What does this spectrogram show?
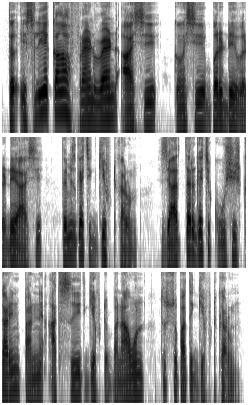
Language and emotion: Kashmiri, neutral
